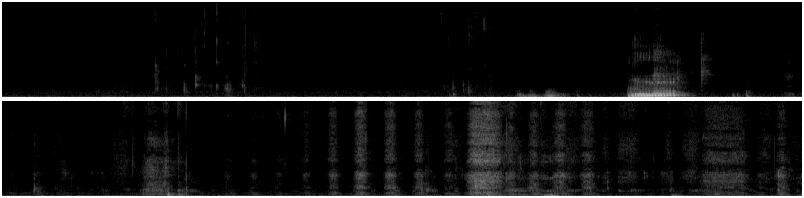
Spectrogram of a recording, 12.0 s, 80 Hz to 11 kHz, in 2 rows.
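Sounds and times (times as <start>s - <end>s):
puppy panting: 7.0s - 12.0s
puppy breathy huffs: 8.3s - 12.0s.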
